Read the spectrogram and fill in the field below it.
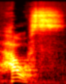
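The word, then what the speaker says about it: Haus: هاوس هاوس، يبقى فغاو اوتو هاوس. يبقى الا او تنطق او، تنطق او.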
